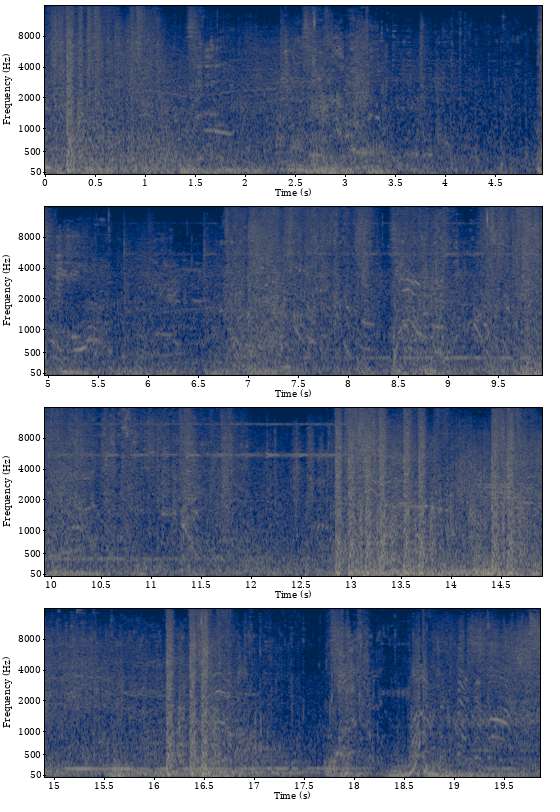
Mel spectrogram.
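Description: Gunfire from a Call of Duty match: dense bursts of automatic and single shots crackle throughout, loud and close, with explosions and game effects mixed in and a voice talking now and then.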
